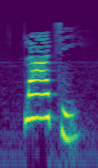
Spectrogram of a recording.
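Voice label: "垃圾", Mandarin Chinese; chinese-flashcards; hsk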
